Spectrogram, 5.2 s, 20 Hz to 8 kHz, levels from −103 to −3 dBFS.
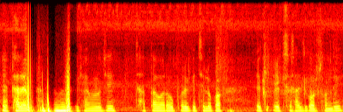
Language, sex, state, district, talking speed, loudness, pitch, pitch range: Odia, male, Odisha, Nuapada, 130 wpm, -19 LUFS, 140 Hz, 135-145 Hz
